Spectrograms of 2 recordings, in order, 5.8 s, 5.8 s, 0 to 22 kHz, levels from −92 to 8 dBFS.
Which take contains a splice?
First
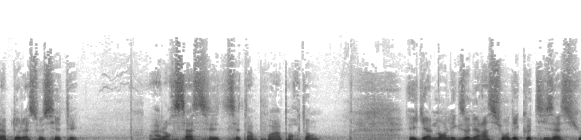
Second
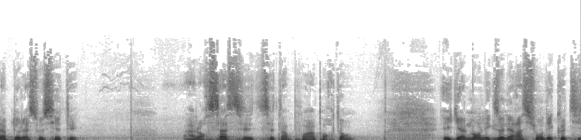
first; 1 cut; at 1.4 s

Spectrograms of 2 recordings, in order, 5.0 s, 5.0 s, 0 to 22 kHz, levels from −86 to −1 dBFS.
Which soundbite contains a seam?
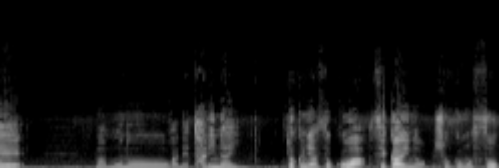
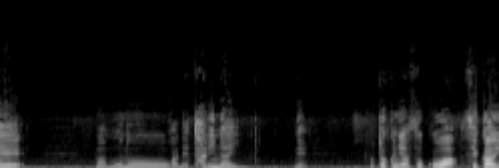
first; 1 cut; at 2.8 s

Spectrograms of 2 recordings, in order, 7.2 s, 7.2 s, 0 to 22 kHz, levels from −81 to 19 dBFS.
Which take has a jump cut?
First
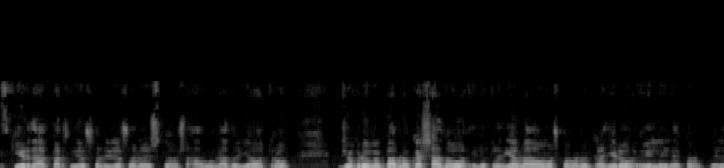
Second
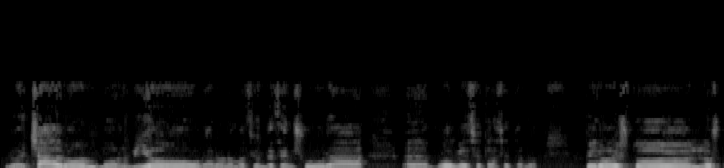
second; 1 cut; at 2.0 s

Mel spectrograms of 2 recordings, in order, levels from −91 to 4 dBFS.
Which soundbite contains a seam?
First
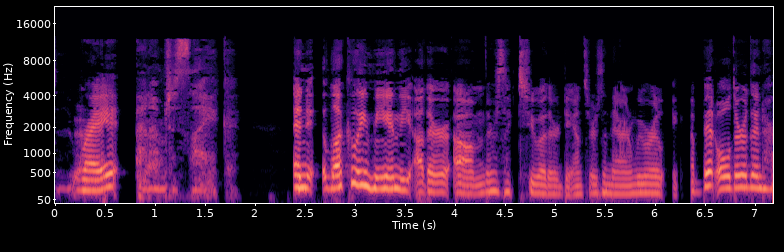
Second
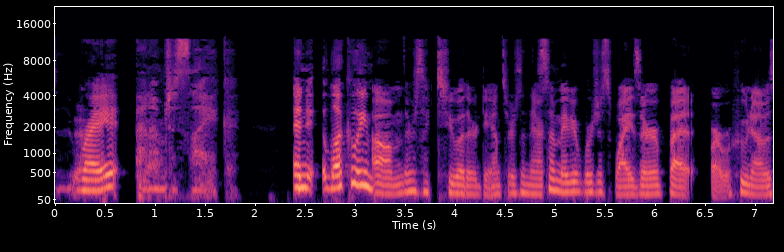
second; 2 cuts; at 3.2 s, 4.9 s

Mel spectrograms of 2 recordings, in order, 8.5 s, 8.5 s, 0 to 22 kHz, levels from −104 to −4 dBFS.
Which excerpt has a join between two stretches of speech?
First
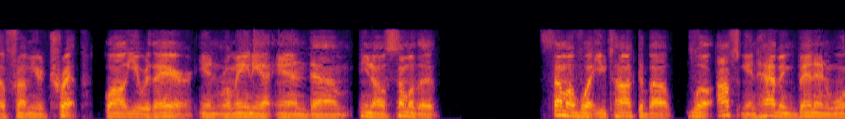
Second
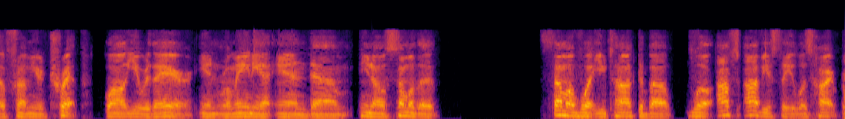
first; 1 cut; at 7.4 s

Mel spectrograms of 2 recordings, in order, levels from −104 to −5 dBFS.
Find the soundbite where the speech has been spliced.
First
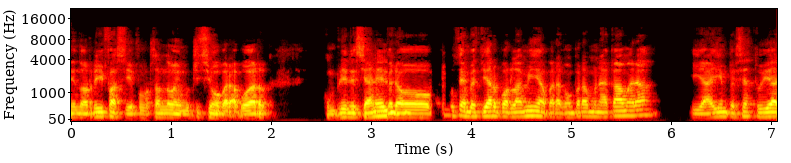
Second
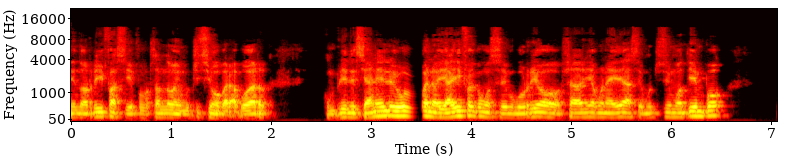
first; 1 cut; at 3.2 s

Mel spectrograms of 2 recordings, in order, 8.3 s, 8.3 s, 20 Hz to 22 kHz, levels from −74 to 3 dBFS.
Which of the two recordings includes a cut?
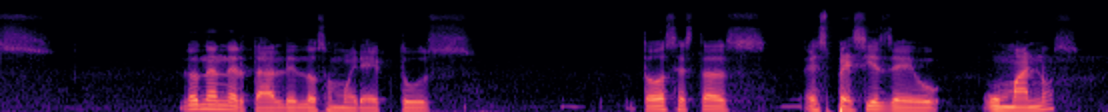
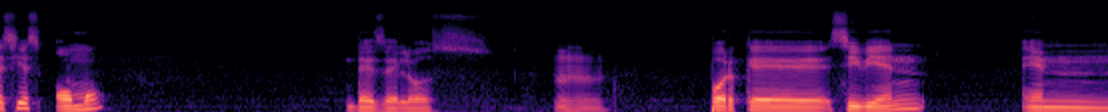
second; 1 cut; at 4.0 s

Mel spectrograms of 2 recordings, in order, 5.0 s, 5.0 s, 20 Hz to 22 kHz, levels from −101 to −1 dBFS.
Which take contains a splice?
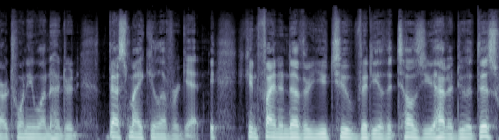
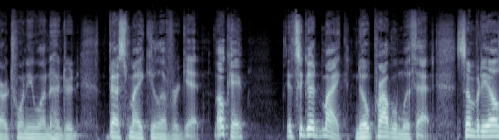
first; 1 cut; at 2.1 s

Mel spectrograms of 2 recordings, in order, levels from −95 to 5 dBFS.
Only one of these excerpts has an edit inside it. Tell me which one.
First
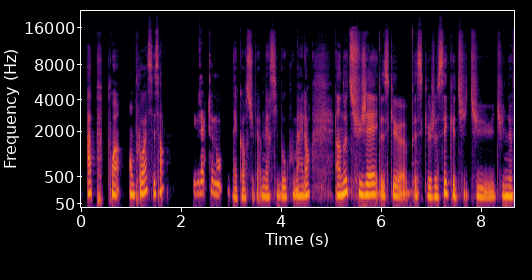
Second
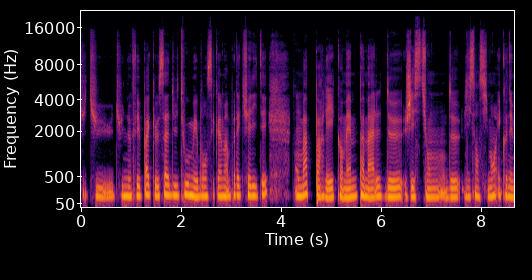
first; 2 cuts; at 3.6 s, 5.9 s

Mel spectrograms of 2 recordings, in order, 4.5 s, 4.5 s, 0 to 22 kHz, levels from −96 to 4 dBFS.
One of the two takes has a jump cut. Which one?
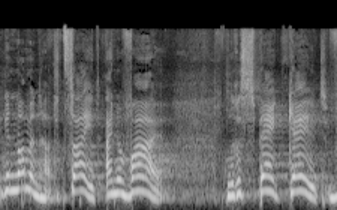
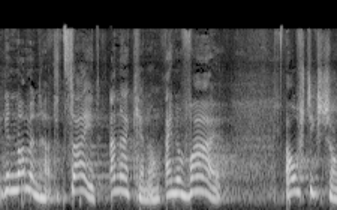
first; 2 cuts; at 1.4 s, 3.0 s

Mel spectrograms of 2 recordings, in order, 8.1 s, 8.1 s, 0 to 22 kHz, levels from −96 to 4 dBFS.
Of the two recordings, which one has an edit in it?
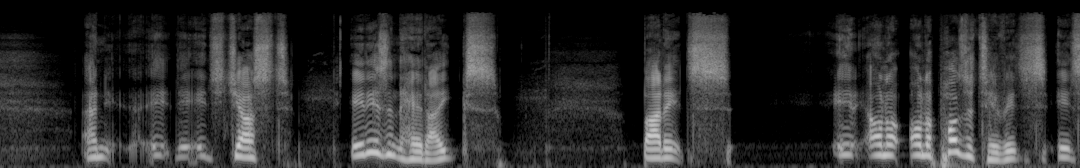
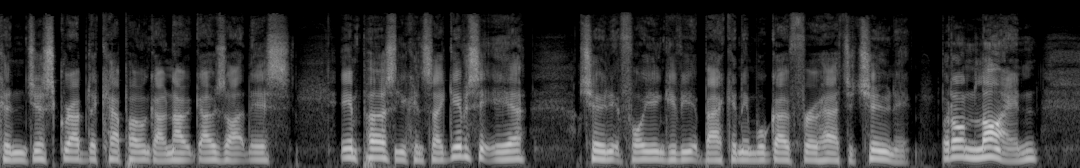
second; 2 cuts; at 3.0 s, 4.4 s

